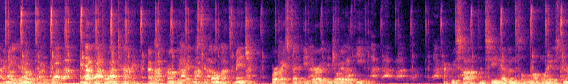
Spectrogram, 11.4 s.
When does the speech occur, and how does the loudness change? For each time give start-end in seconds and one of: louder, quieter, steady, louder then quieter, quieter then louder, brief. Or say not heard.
0.0-7.5 steady
8.8-11.3 brief.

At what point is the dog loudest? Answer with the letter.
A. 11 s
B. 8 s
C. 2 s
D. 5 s
C.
